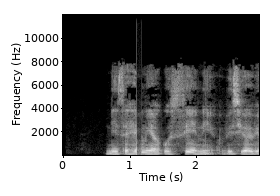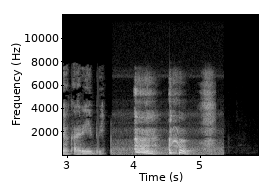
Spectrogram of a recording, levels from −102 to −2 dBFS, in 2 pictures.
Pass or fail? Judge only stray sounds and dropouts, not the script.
fail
